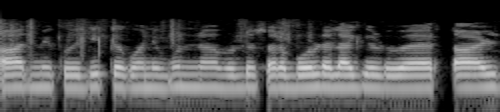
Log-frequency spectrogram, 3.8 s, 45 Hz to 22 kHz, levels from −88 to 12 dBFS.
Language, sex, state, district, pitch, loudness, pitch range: Rajasthani, female, Rajasthan, Churu, 175 Hz, -17 LUFS, 175-180 Hz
